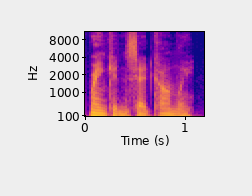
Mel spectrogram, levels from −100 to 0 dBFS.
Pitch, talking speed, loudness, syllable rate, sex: 95 Hz, 150 wpm, -21 LUFS, 4.8 syllables/s, male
